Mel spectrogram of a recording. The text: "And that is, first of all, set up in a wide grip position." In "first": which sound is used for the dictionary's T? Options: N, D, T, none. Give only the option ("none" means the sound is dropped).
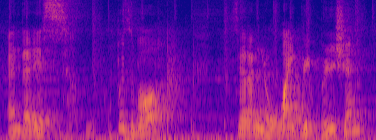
none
